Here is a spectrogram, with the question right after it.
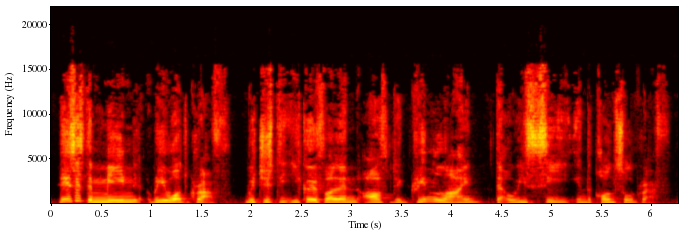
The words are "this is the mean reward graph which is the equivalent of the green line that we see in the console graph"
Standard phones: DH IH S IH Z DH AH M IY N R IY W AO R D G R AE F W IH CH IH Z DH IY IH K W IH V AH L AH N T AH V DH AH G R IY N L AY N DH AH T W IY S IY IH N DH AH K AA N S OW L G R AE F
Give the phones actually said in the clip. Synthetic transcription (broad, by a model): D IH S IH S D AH M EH N R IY W AO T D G R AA F W IH CH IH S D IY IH K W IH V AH L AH N AH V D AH G R IY N L AY N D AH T W IY S IY IH N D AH K AA N S OW L G R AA F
